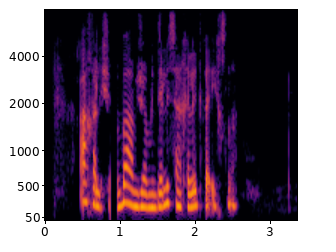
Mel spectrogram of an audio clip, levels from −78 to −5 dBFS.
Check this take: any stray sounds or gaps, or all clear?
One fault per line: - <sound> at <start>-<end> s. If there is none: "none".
- dropout at 0.9-1.0 s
